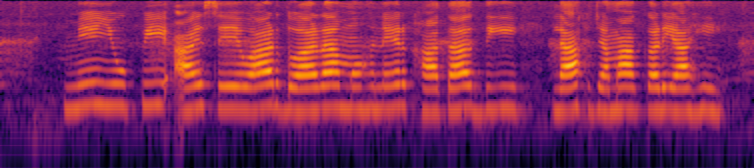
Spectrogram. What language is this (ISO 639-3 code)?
mag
